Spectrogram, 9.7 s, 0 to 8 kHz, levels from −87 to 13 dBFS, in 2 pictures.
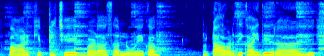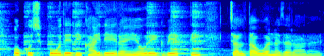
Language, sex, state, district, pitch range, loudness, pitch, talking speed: Magahi, female, Bihar, Gaya, 210-225 Hz, -24 LUFS, 220 Hz, 180 wpm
